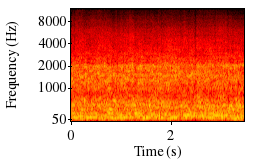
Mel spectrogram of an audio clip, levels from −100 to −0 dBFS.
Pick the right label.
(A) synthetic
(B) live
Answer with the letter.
A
